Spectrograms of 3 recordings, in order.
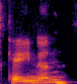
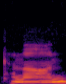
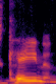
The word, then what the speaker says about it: Canaan: Well, I mean, it's Canaan. It's Canaan. Canaan. In Lebanese, you would say Lydia Canaan, but in English, Lydia Canaan. it's Canaan, like the land Yeah. of Canaan.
